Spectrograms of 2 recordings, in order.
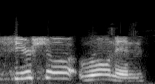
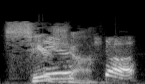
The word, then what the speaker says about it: Saoirse: Sure, it's Saoirse Ronan. – Saoirse.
